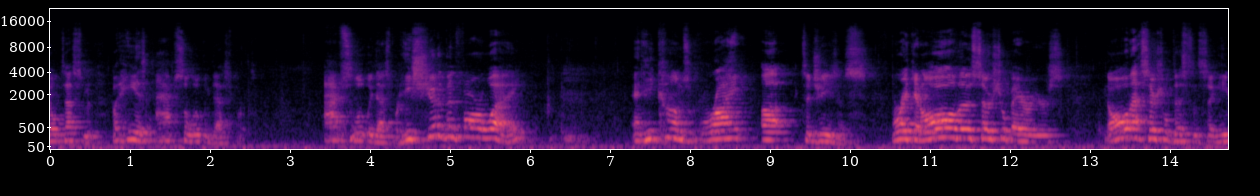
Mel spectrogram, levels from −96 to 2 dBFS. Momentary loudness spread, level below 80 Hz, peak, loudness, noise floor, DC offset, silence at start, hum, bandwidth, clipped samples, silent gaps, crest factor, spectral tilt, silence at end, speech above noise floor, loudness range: 17 LU; -62 dBFS; -20 dBFS; -38 LUFS; -61 dBFS; under 0.1%; 0 s; none; 15.5 kHz; under 0.1%; none; 20 dB; -5.5 dB/octave; 0 s; 23 dB; 10 LU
